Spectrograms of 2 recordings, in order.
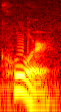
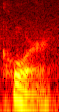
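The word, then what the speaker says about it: corps: So here we it should be this is a silent P also. A silent S and a silent P. So you only end your pronunciation at the letter R. Okay, you say core.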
